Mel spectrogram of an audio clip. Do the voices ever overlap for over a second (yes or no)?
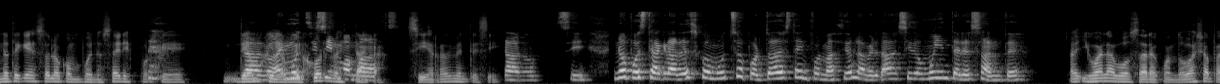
yes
